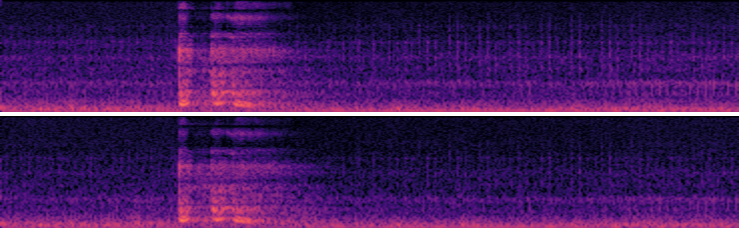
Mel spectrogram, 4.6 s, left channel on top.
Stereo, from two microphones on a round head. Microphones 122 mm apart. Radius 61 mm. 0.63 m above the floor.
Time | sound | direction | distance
1.1 | throat clearing | 30° left (ahead or behind) | 2.5 m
